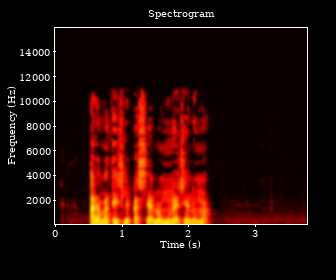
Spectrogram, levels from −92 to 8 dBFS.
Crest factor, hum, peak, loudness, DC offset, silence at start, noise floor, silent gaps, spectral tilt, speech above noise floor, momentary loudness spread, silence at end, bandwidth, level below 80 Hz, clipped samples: 24 dB; none; -2 dBFS; -22 LUFS; under 0.1%; 0.5 s; -71 dBFS; none; -5 dB/octave; 49 dB; 8 LU; 1.5 s; 11.5 kHz; -56 dBFS; under 0.1%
